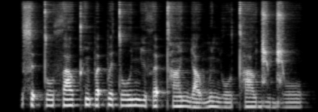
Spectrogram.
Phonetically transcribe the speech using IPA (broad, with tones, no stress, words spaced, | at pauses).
sɪ˦ʔto˦ θa˦ʊ̯kʰĩ˦˨pɛ˦ʔ pe˦˨to˦ʊ̯ ɲi˦˨θɛ˦ʔtʰã˦ ɲa˨ʊ̯mĩ˦˨ɲo˨ʊ̯ tʰa˦ʊ̯d͡ʑu˦˨d͡ʑo˦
